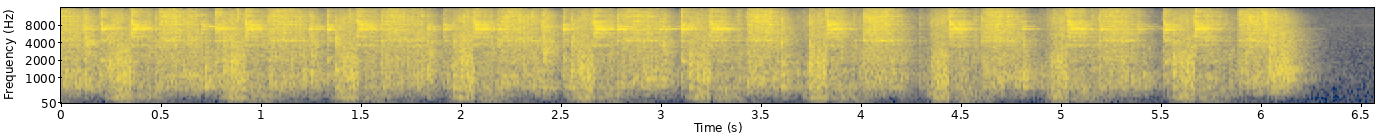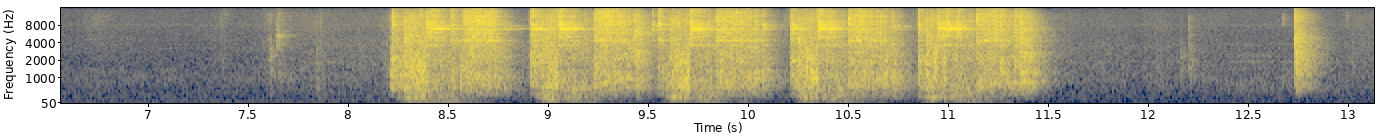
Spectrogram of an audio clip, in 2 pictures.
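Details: Chainsaw after cleaning and fresh mixed gas, with a possibly leaking fuel cap: rapid rope pulls with only brief sputters and no catch, so the saw won't fire and run; fuel problems suspected, not confirmed.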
